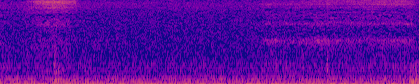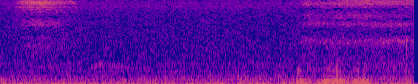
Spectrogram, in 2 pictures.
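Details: The pug king, a sleeping pug, gives wheezy, whistling snores in short bursts every second or two, each breath a thin nasal rasp, with quiet lulls between them.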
